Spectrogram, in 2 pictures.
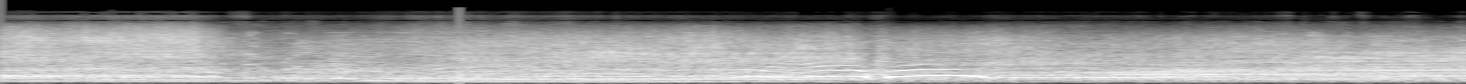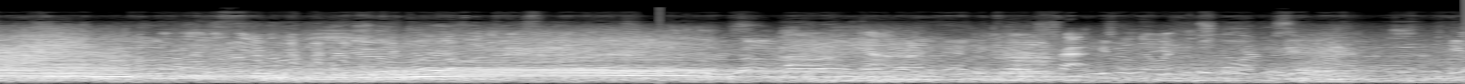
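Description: Off-road vehicle engines rev and roar nearby, rising and falling in pitch.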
